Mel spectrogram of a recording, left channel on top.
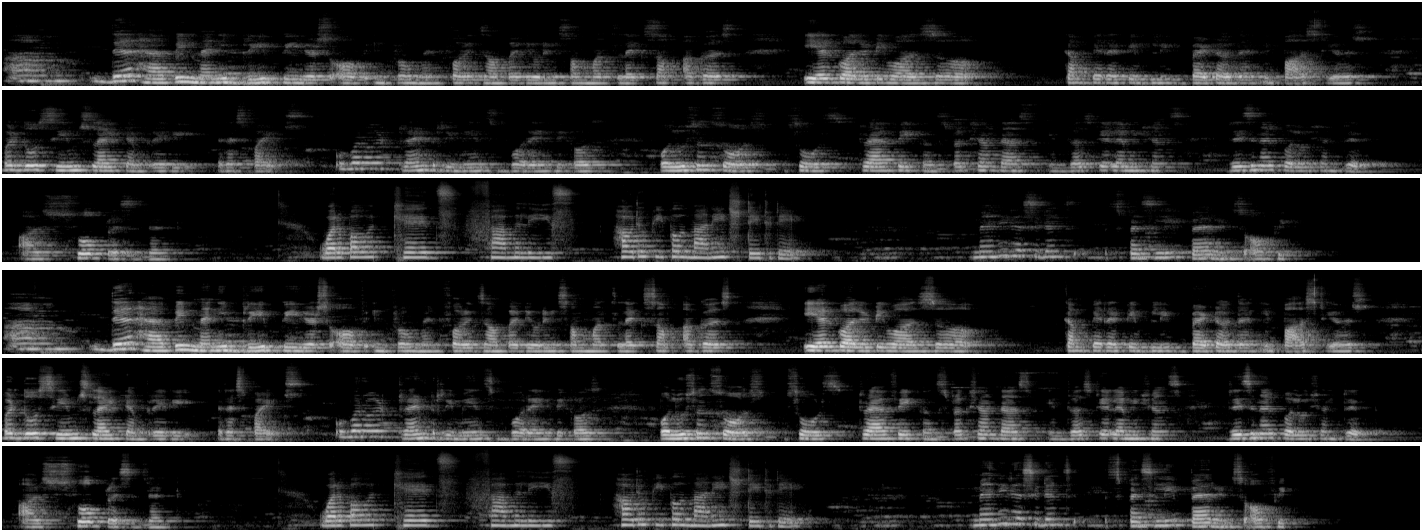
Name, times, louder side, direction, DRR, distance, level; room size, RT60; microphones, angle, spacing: voice 1, 0.0-7.8 8.0-9.8 10.6-13.7 14.1-16.1 16.4-17.2 17.5-27.9 28.6-30.1 33.2-33.4 37.0-37.4 37.7-41.2, right 2 dB, 55° right, 0.8 m, -23 dB
voice 2, 31.3-34.1 34.5-36.4, equal, 10° left, 1.4 m, -25 dB
18.0 x 8.3 x 5.2 m
head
